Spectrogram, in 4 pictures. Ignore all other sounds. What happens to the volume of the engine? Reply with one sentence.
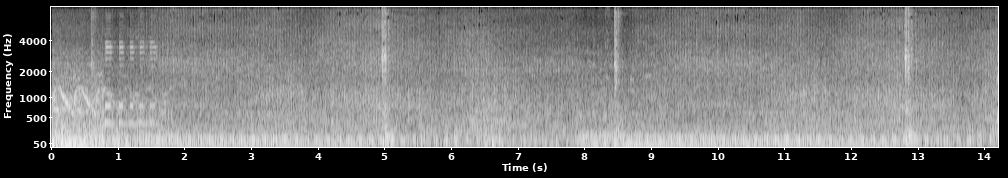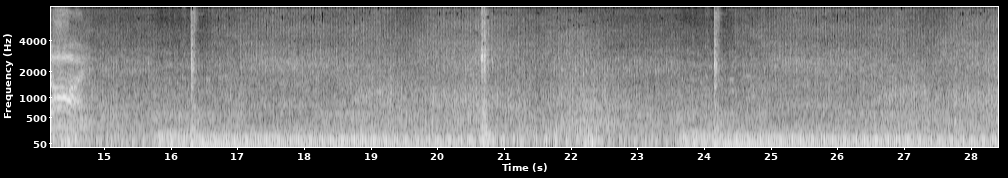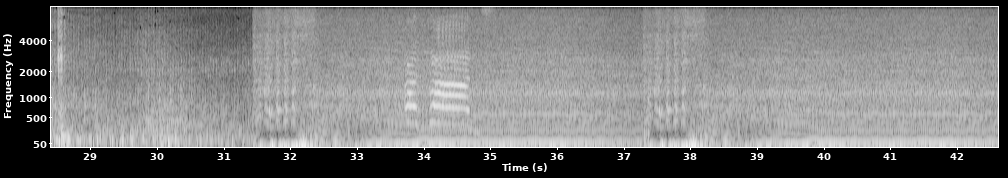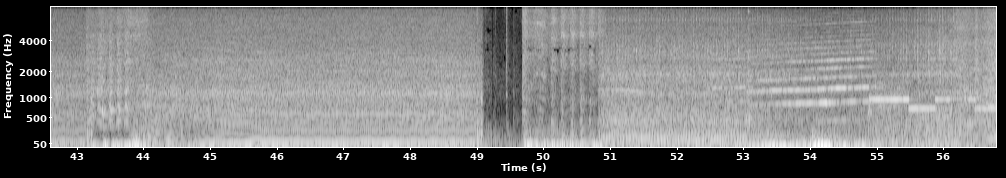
The loudness of the engine stays about the same.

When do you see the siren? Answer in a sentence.
The siren can be heard from 0.0 to 1.9 s and from 52.7 to 56.6 s.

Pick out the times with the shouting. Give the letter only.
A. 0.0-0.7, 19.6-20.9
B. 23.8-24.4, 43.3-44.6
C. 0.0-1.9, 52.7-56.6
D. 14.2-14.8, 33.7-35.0
D.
